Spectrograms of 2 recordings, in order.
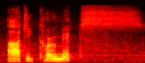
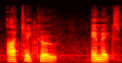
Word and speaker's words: Arteco MX: So, except how do I even pronounce Articomex? No, Arteco MX for Mexico.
